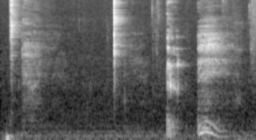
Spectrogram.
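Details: Burping during a mukbang eating vegan Cuban chorizo stew and plantains: a short, low, throaty belch near the end, preceded by quieter clicks and mouth sounds over a low room hum.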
